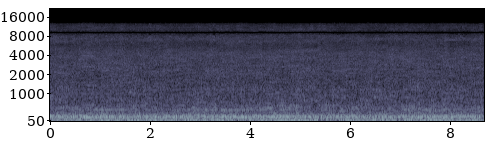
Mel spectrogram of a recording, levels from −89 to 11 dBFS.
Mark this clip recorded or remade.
remade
